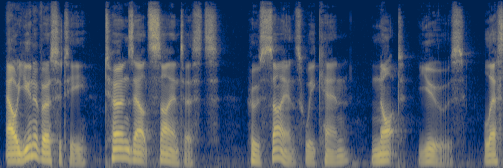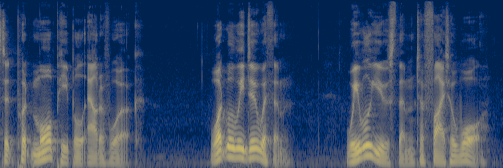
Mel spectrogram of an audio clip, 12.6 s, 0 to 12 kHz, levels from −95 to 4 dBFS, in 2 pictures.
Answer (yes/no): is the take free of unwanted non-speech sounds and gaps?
yes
